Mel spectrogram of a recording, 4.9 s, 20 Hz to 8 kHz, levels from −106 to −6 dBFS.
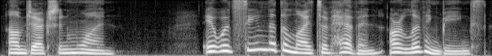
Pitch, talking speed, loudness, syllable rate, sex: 210 Hz, 160 wpm, -17 LUFS, 5.0 syllables/s, female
